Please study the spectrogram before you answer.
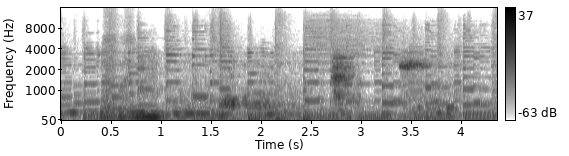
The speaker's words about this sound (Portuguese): Os cachorros começam a latir quando você tá chegando, todo, todos empolgados, assim.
